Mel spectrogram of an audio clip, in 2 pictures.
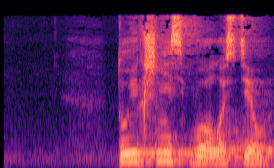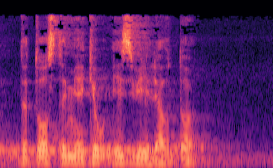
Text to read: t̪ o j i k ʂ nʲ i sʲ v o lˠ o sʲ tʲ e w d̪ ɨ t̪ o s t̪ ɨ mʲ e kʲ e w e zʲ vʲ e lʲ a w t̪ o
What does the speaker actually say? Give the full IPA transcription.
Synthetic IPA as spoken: t̪ u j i k ʂ nʲ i sʲ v o lˠ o sʲ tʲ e w d̪ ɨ t̪ o s t̪ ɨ mʲ e kʲ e w e zʲ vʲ e lʲ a w t̪ o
